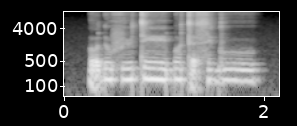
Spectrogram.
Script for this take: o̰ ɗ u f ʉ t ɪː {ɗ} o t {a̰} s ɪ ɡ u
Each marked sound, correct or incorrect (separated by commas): incorrect, incorrect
